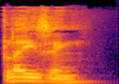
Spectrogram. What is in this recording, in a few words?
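"blazing", British English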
